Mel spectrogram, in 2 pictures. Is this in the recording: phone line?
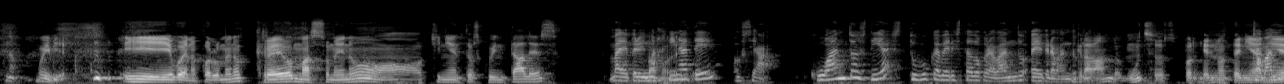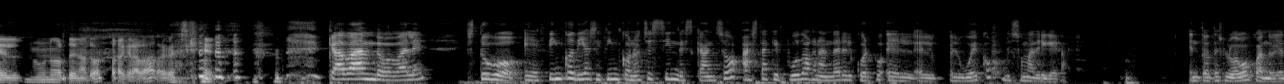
no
